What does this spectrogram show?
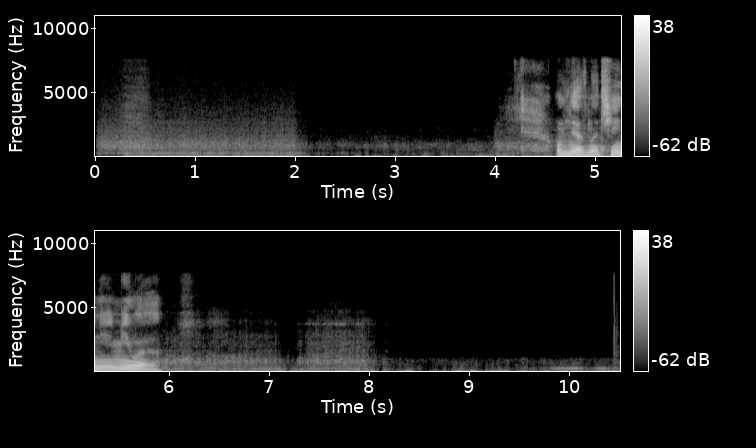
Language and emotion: Russian, positive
